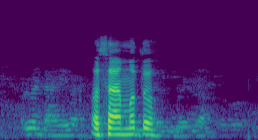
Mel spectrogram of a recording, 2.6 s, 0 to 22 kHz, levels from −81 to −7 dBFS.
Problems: none marked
